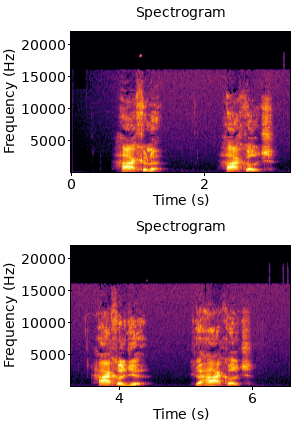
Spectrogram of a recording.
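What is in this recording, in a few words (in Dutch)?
hagelen, Limburgse gesproken woordenboeken; hagelen, haachele (haacheltj, haacheldje, gehaacheldj)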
